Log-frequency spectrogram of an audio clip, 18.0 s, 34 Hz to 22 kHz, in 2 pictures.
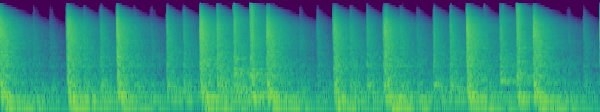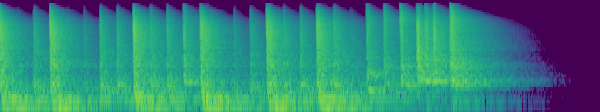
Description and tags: Action Percussion Ensemble (120 BPM)
Percussion for action or dramatic Films. 120 BPM. The Loop contains a warm Reverb.
Film, Percussion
